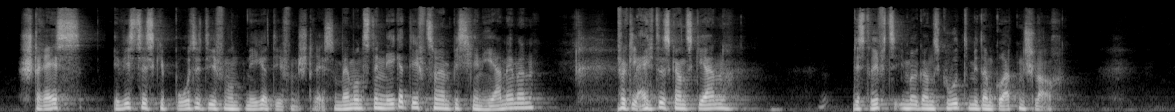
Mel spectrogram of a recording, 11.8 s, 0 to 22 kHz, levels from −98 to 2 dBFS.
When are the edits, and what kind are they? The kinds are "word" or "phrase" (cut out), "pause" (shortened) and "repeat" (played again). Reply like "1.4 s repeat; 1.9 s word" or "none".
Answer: 1.0 s pause; 4.3 s word; 6.2 s word; 8.5 s word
